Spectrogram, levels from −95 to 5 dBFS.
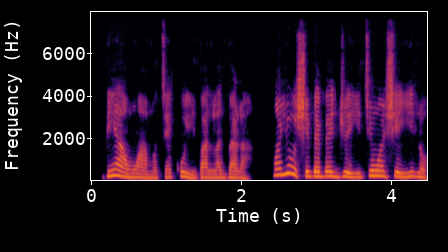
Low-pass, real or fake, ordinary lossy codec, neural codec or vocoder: none; fake; none; codec, 16 kHz, 4.8 kbps, FACodec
